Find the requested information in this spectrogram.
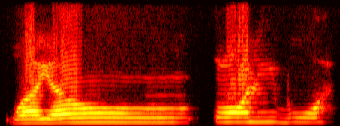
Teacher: Ketika kita ingin melafalkan huruf qaf yaitu karena dia tebal, maka ikhfanya juga harus sudah tebal dengan menaikkan pangkal lidah kita ya. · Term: ikhfa yang tebal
